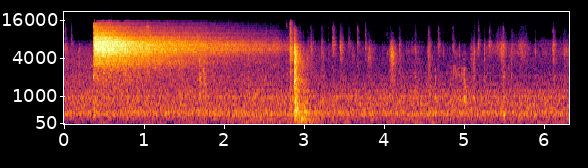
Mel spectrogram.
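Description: A sudden loud hiss of released compressed air inside a railway carriage, fading away over about two and a half seconds, then a single sharp knock. The carriage's low running noise continues underneath.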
